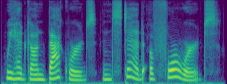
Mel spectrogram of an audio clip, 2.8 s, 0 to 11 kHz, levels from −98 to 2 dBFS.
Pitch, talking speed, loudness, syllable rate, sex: 210 Hz, 150 wpm, -18 LUFS, 4.0 syllables/s, female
